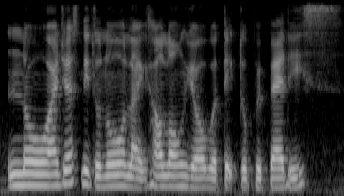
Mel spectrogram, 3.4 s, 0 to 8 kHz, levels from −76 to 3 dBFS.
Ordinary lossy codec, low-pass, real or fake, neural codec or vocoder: none; 7.2 kHz; real; none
